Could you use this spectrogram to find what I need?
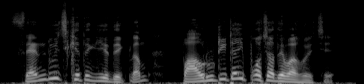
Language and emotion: Bengali, disgusted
